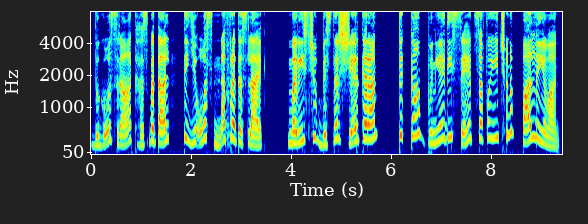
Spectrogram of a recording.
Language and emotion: Kashmiri, disgusted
